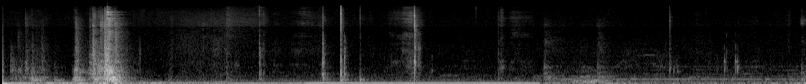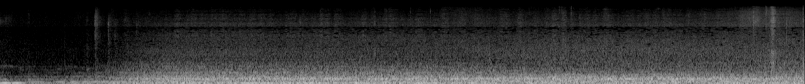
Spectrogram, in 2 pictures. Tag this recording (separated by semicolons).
AC; air; Air-conditioner; bathroom; conditioner; door; dream; fan; house; memory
